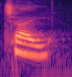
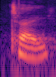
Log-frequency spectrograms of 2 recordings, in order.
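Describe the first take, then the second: First: Чай said slowly and carefully; slow demonstration. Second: Чай said short, at natural speed; native-speaker reading. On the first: Teacher reads Чай for beginners to imitate, slowly. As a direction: draw out Чай for learners. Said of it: "I will read the word slowly". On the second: Teacher models Чай for learners, natural native pace. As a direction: say Чай casually, as a native would. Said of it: "read the word as a native speaker". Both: Shown as a demonstration.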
